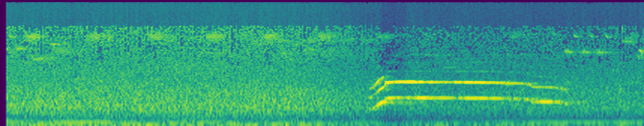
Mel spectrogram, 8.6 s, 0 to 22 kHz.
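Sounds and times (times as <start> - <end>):
constant rushing background noise: 0.1 - 8.5
coyote howl at Lake Clark in Alaska: 4.9 - 8.2.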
